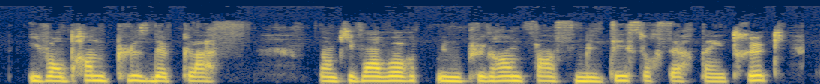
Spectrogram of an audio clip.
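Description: A woman talks at a fairly slow pace with a medium pitch. Her intonation is monotone and flat. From western Canada. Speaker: doctoral researcher in speech-language pathology. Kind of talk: interview.

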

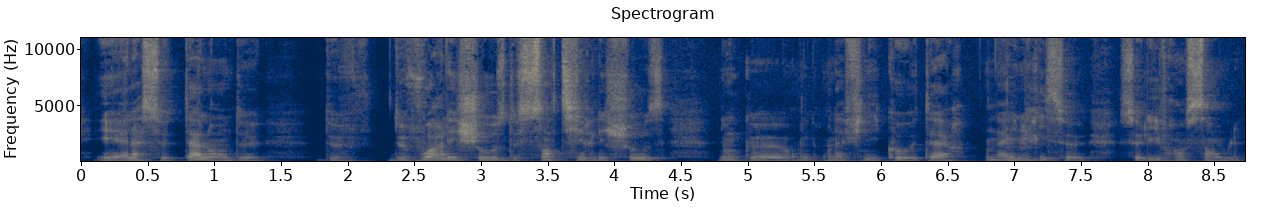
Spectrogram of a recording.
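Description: Pausing long and often, a man speaks at a moderate pace in a fairly low, somewhat breathy voice with ordinary pitch variation. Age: 30s. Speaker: patient expert, recovering alcoholic. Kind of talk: interview testimony. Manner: halting, frequent repetitions.

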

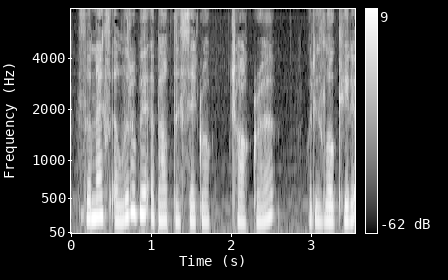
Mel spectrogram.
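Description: A woman speaks at a fairly quick pace with music in the background. The sound is dry and close, with no echo. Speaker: meditation guide and teacher. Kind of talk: guided meditation. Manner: reflective, affirming.

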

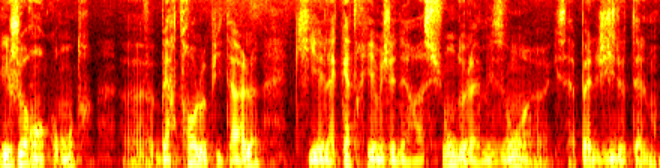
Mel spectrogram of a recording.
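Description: This man has a fairly low pitch and an unremarkable speaking voice, talking at a moderate pace with lively intonation. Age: 40s. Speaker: champagne house executive. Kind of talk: interview.

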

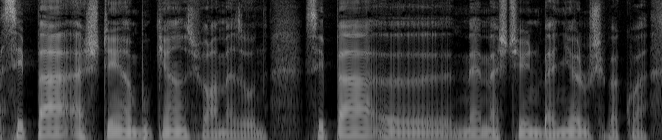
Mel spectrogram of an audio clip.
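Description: A man speaks at medium pitch and a moderate pace with a dark, mellow tone. The recording is very clean, with a silent background and a dry, close sound with no echo. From France, Corrèze. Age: 60s. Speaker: former real estate network president. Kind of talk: interview conversation.

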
